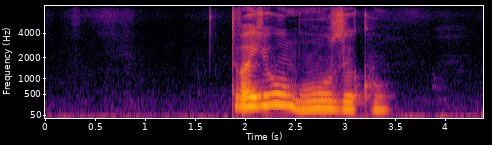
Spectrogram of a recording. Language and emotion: Russian, sad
